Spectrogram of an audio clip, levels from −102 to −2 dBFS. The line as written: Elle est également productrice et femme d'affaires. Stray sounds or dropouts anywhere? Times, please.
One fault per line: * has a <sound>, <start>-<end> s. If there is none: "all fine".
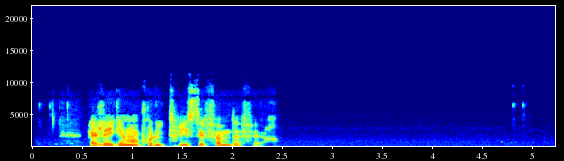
all fine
